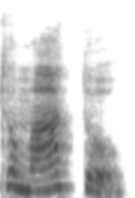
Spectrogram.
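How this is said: It is said with a British accent.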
